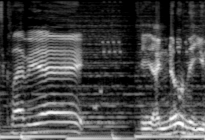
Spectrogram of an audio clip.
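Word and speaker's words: Klavier: again uh Machi toai our suspect fortisimo it's clavier I know that you said K wrong the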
